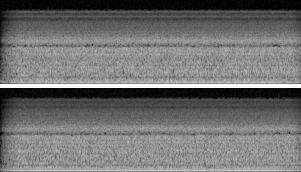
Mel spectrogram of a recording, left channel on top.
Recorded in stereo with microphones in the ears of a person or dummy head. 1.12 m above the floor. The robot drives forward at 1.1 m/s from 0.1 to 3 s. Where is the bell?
I don't hear a bell.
